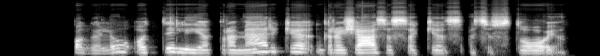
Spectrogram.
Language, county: Lithuanian, Vilnius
